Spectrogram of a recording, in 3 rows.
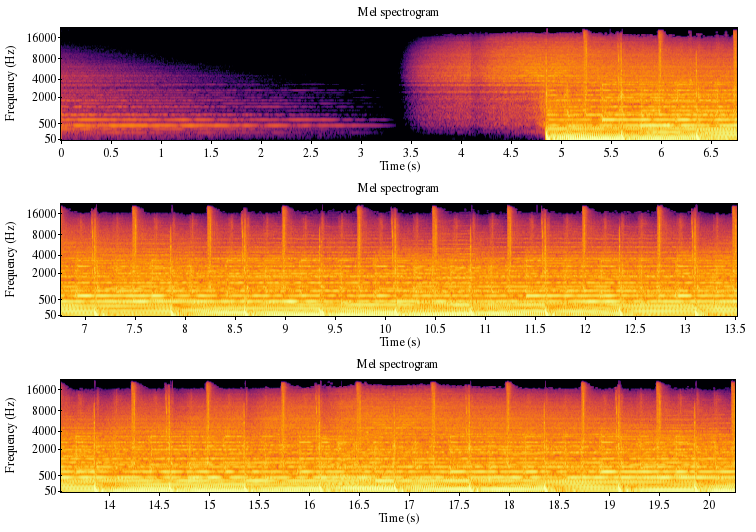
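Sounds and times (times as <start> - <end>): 
inspirational guitar music: 4.9 - 20.2.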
